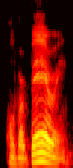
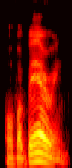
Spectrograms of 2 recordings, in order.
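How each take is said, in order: Both takes have the same delivery.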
